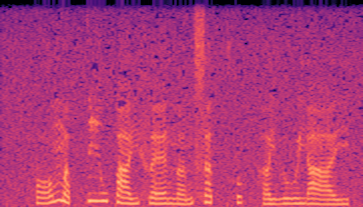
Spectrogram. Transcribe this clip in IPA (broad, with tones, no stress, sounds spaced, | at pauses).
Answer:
pʰ ɔː˨˥ m ɐ˨ p̚ t̪ iː˥ w p aː˨ j f ɛː˨ n̪ ɐ˨˥ n s ɐ˥ t̚ t̪ʰ ʊ˧ k̚ h ɐ˨ j l uː˧ j aː˧ j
